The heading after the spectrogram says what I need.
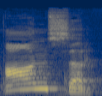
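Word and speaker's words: answer: ಇನ್ನೆಲ್ಲಿ ಸೈಲೆಂಟ್ ಆಗುತ್ತೆ ನೋಡಿ ಆನ್ಸರ್ ಆನ್ಸರ್ ಅಲ್ಲಿ ಸೈಲೆಂಟ್ ಆಗುತ್ತೆ ಡಬ್ಲ್ಯೂ ನೇ ಹೇಳೋ ಹಂಗಿಲ್ಲ ಆನ್ಸರ್ ಅಲ್ಲ ಆನ್ಸರ್ ಸೊ ಇಲ್ಲಿ ಹಾಕದೆ ಇದ್ರು ಎನ್ ಎಸ್ ಇ ಆರ್ ಆನ್ಸರ್ ಆನ್ಸರ್ ಅದು ಬಟ್ ಡಬ್ಲ್ಯೂ ಹಾಕಿದ್ರೆ ಮಾತ್ರ ಅದು ಆನ್ಸರ್ ಅಂತ ಆಗೋದು ಇದು ಸೋರ್ಡ್ ಎಸ್ ಡಬ್ಲ್ಯೂ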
